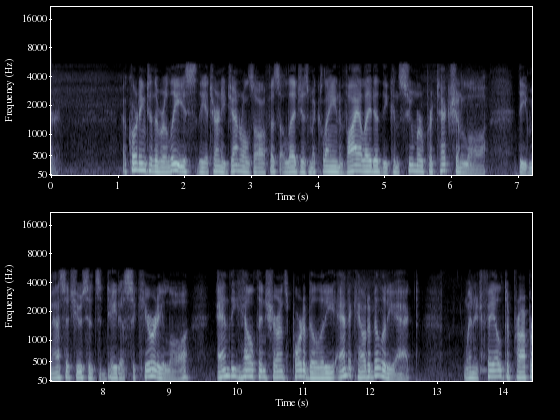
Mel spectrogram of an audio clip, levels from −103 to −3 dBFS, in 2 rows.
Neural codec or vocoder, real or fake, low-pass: none; real; 5.4 kHz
